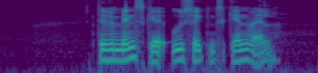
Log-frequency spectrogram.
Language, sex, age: Danish, male, 33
